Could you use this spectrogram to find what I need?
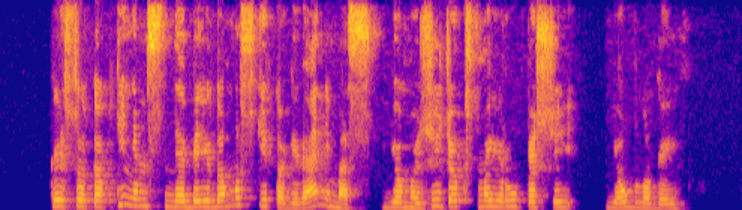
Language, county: Lithuanian, Kaunas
